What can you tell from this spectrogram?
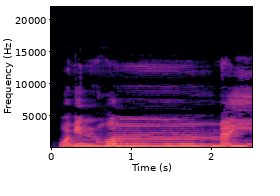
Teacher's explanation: إدغام ناقص وليس كامل، لأني بجيب غنة مع الياء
